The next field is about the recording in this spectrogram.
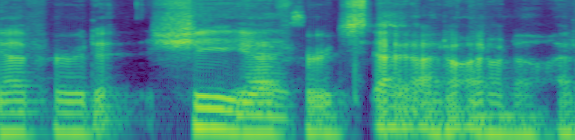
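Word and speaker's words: Xi: Uh phantom of many topics in English the word for female pronoun is she. That is how to pronounce the surname of the president of China. Not J sound in the surname but yes in middle name.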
